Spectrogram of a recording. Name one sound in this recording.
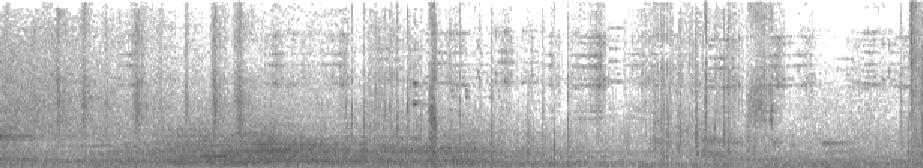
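Quick footsteps patter over rocky ground.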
